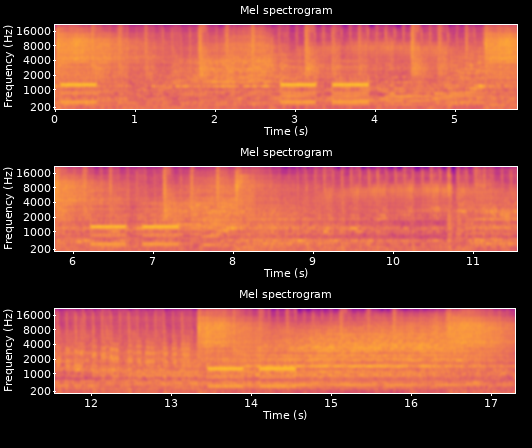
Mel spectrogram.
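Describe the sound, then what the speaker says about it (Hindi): A telephone rings on and off without being answered, clear repeated bursts of ring tone set in a dense, loud bed of dramatic background music. "कोई फोन नहीं उठा रहा है।"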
